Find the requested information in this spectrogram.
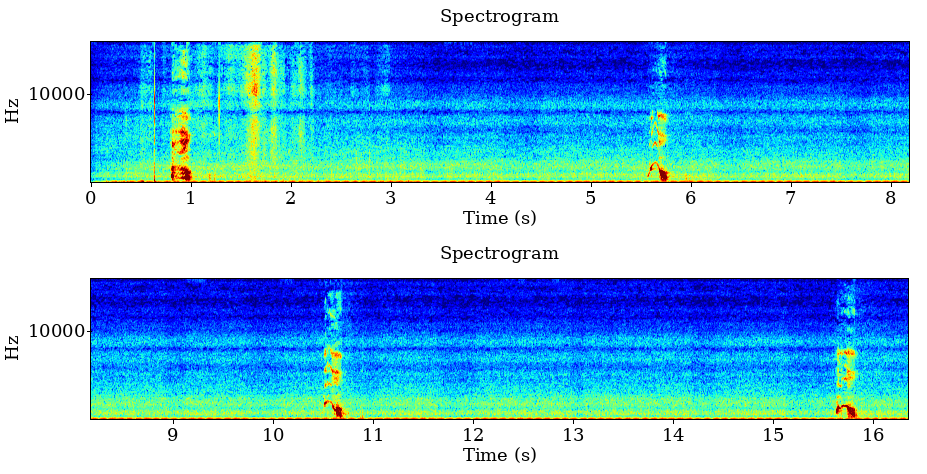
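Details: Hiccups while tired, with some movement noise: four brief, sharp hiccups about every five seconds over a steady low hum.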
